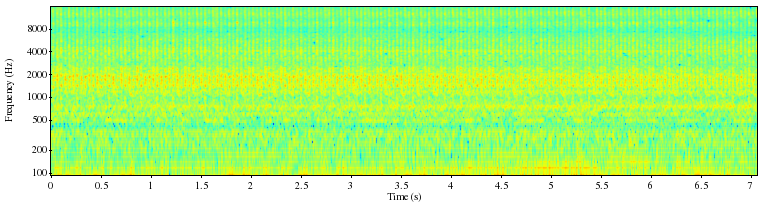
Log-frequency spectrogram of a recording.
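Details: Ford Fiesta at idle, engine running loud and rough with a quick, fairly steady tick about three per second; cause not pinned down.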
